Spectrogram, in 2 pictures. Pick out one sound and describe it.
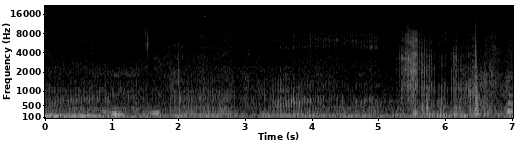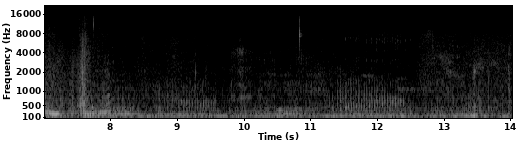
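A teenage boy talks quietly, close to the microphone.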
